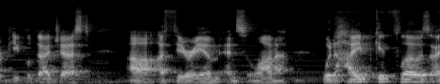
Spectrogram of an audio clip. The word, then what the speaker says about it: Solana: It's a hop to get to Ethereum and Salana, which Tradfi will pronounce Salena or whatever.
